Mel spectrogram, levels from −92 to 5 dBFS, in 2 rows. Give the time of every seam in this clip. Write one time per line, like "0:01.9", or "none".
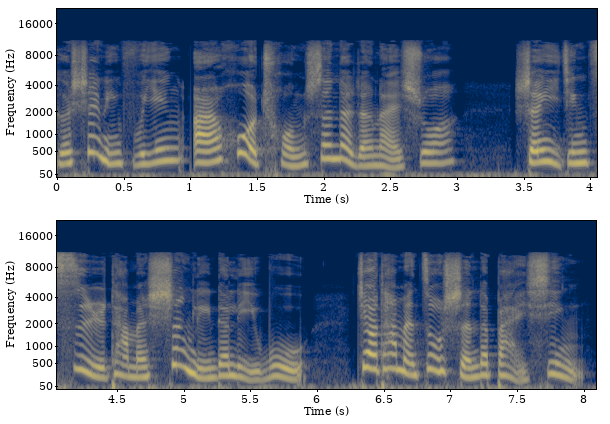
none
